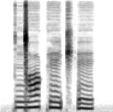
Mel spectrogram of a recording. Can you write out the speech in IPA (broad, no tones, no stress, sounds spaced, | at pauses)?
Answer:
ŋ͡ǀ ɒ k ɛ̃ t͡ʃʼ ɛ̃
